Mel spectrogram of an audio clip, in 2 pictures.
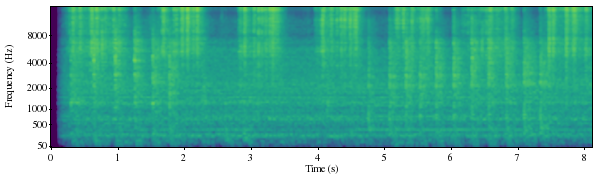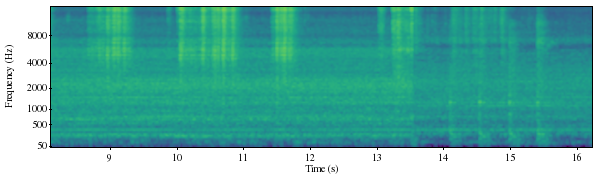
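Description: A hand tool working a welded sheet-metal stove: a dense run of scraping and tapping on steel over a steady hum, easing off about three-quarters of the way through, then a few separate knocks.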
